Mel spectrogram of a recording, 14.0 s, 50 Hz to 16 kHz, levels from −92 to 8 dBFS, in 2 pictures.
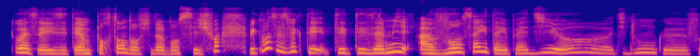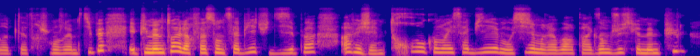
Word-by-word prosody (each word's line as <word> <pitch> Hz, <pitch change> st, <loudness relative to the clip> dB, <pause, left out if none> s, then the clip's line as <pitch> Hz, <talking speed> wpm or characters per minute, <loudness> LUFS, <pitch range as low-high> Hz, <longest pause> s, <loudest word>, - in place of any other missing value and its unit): Ouais, 230 Hz, 0 st, +6 dB
c'est 180 Hz, -2 st, +1 dB
ils 175 Hz, -1 st, -2 dB
étaient 175 Hz, +1 st, 0 dB
importants 200 Hz, +5 st, +1 dB
dans, 180 Hz, -3 st, -1 dB
finalement, 175 Hz, +1 st, -3 dB
ces 185 Hz, +2 st, -2 dB
choix 305 Hz, -, 0 dB, 0.3 s
mais 215 Hz, -, +4 dB
comment 440 Hz, -, +3 dB
ça 320 Hz, -, +1 dB
se -, -, -3 dB
fait 285 Hz, +4 st, 0 dB
que -, -, -17 dB
tes 215 Hz, -4 st, +1 dB
tes 210 Hz, -1 st, -2 dB
tes 200 Hz, +1 st, -2 dB
amis, 235 Hz, +5 st, +4 dB
avant 190 Hz, +5 st, +4 dB
ça, 270 Hz, +3 st, 0 dB
ils 275 Hz, -1 st, +1 dB
t'avaient 180 Hz, -1 st, 0 dB
pas 185 Hz, +1 st, -4 dB
dit: 210 Hz, +4 st, -1 dB
«Oh, 210 Hz, -2 st, -3 dB
dis 180 Hz, +1 st, -15 dB
donc 215 Hz, +3 st, -7 dB
heu, 175 Hz, -1 st, -5 dB
il 170 Hz, -, -10 dB
faudrait 180 Hz, +1 st, -9 dB
peut-être 185 Hz, -1 st, -10 dB
changer 190 Hz, -2 st, -4 dB
un 190 Hz, -, -2 dB
petit 210 Hz, +6 st, -7 dB
peu» 320 Hz, -, +3 dB, 0.2 s
et 380 Hz, -, +3 dB
puis 220 Hz, -, +2 dB
même 215 Hz, 0 st, +9 dB
toi, 295 Hz, -, +5 dB
à -, -, +8 dB
leur 205 Hz, -3 st, +5 dB
façon 210 Hz, +1 st, +2 dB
de 200 Hz, -, -3 dB
s'habiller, 215 Hz, +5 st, -1 dB
tu -, -, -8 dB
te 185 Hz, -, -13 dB
disais 185 Hz, +3 st, -4 dB
pas: 245 Hz, +6 st, -1 dB, 0.3 s
«Ah 250 Hz, -, +2 dB
mais 230 Hz, -, +3 dB
j'aime 175 Hz, -2 st, -2 dB
trop 275 Hz, +7 st, -4 dB
comment 230 Hz, -1 st, -1 dB
ils 225 Hz, -, +2 dB
s'habillent, 225 Hz, +2 st, -2 dB
moi 205 Hz, -3 st, -1 dB
aussi, 190 Hz, +5 st, -1 dB
j'aimerais 200 Hz, -5 st, 0 dB
avoir, 190 Hz, +1 st, -1 dB
par 190 Hz, -, -5 dB
exemple, 205 Hz, +3 st, -1 dB
juste 210 Hz, +2 st, -5 dB
le 200 Hz, -, 0 dB
même 190 Hz, 0 st, +1 dB
pull»? 290 Hz, +8 st, -6 dB
205 Hz, 285 wpm, -23 LUFS, 185-230 Hz, 0.3 s, même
